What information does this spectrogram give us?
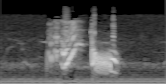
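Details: Burchell's starling calling at close range: two harsh, grating, broadband bursts less than half a second each, separated by a short gap, in otherwise quiet surroundings with a low steady hum.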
